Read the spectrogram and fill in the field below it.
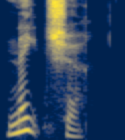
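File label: "nature", British English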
